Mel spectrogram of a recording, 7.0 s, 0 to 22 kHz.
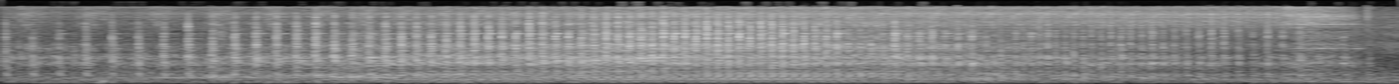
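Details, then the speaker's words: Electric bike hub motor after 6000 km: fast regular knock, about four per second, rising and fading with motor speed, coming from inside the hub; persists with brake sensors, throttle disconnected and pedaling only; internal cause suspected, unconfirmed. "Здравствуйте, затарахтел мотор. Затарахтел, как бы он набирал постепенно звук появлялся, то есть я как бы думал, что это просто специфический звук, но сейчас как бы покажу."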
